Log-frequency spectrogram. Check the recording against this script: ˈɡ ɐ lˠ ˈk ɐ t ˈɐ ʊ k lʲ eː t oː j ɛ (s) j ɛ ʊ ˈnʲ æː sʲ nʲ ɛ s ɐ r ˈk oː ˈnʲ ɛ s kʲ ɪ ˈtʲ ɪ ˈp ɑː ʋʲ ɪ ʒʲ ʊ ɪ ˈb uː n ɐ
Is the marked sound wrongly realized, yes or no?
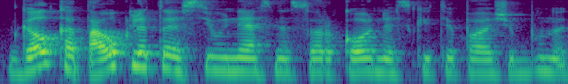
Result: no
